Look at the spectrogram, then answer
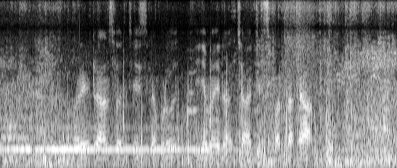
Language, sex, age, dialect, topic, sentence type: Telugu, male, 31-35, Telangana, banking, question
